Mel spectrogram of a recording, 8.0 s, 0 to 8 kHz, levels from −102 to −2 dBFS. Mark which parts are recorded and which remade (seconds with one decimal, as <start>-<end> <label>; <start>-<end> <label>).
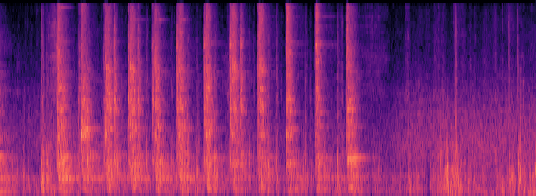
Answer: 0.0-8.0 recorded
